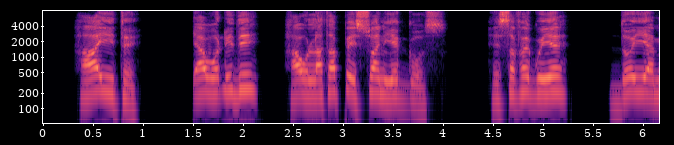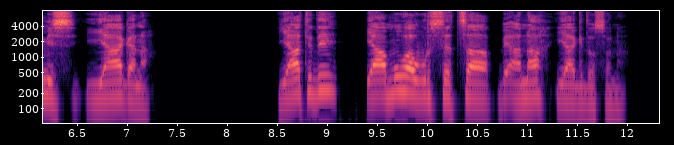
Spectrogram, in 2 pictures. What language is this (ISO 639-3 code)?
gof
